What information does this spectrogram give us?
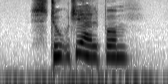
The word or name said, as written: studiealbum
